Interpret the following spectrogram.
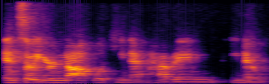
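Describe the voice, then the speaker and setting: A woman's voice: deep voice, flat delivery, brisk, fairly bright tone, poor audio. A woman in her thirties on a video call, giving an upbeat, persuasive webinar panel answer with a lot of "like". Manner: upbeat and persuasive, often saying "like". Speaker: guest panelist, dairy industry outreach. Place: small room at home. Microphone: built-in mic on a video call.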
